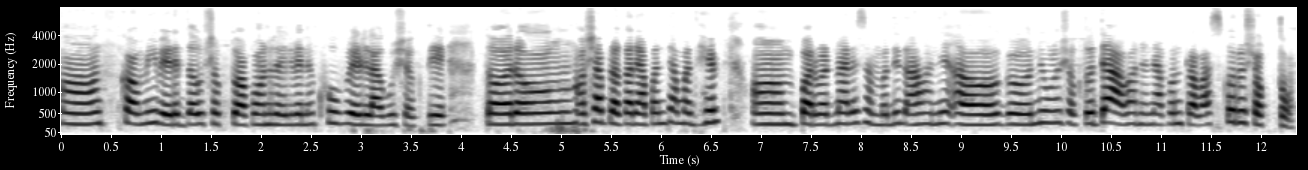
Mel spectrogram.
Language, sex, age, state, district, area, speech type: Marathi, female, 18-30, Maharashtra, Amravati, urban, spontaneous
